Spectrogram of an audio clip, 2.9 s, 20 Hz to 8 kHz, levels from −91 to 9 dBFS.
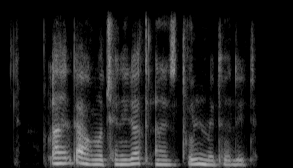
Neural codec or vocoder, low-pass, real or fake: codec, 24 kHz, 3 kbps, HILCodec; 7.2 kHz; fake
